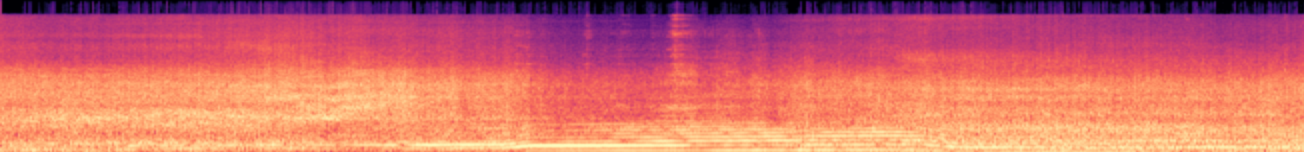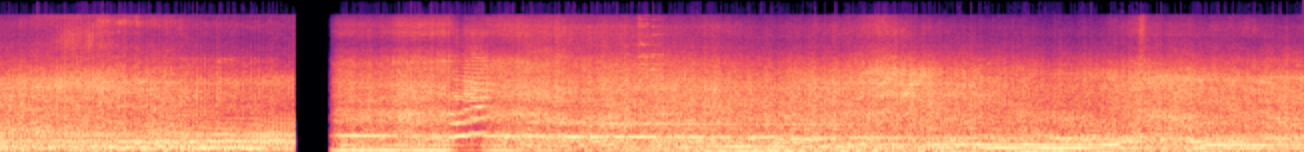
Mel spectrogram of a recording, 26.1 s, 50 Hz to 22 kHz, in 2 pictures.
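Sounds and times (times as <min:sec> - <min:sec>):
bus engine: 0:00.0 - 0:26.0
passing traffic: 0:00.0 - 0:26.0
multi-tone bus horn melody: 0:05.0 - 0:09.5, 0:16.4 - 0:23.9.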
